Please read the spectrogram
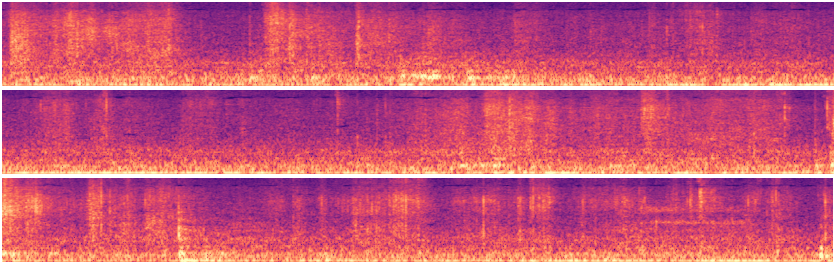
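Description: Faint, scattered snips and rustles of scissors cutting through a folded thin plastic trash bag liner, over a low steady hum.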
